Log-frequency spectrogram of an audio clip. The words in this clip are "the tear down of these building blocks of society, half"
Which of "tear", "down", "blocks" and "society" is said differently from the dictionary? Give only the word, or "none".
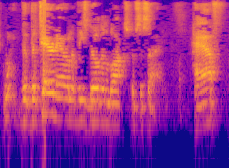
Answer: none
